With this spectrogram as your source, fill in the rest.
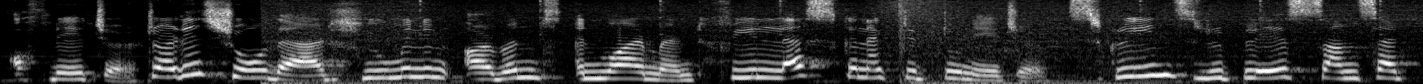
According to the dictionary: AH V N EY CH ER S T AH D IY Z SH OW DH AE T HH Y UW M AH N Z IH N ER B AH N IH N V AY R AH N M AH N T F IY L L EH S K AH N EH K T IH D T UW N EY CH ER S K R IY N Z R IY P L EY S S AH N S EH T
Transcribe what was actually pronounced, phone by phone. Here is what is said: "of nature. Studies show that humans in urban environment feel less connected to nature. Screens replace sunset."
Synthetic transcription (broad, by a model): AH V N EY CH ER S T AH D IY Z SH OW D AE T HH Y UW M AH N IH N ER B AH N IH N V AY AH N M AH N T F IY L L EH S K AH N EH K T IH D T UW N EY CH ER S K R IY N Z R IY P L EY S S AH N S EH T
